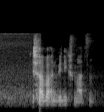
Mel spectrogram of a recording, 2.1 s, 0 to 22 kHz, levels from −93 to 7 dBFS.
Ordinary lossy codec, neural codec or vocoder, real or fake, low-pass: none; none; real; 7.2 kHz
